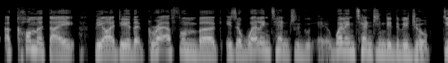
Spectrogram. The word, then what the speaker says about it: Thunberg: You know, one thing I've learned is that we've all been saying Greta Thunberg's name wrong, because I saw her say it on camera and it was more like this. Greta Thunberg! It was like that.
